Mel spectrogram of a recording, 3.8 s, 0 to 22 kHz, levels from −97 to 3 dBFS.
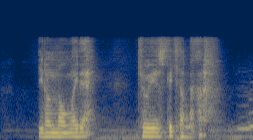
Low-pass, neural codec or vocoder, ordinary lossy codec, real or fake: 7.2 kHz; codec, 44.1 kHz, 2.6 kbps, DAC; none; fake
